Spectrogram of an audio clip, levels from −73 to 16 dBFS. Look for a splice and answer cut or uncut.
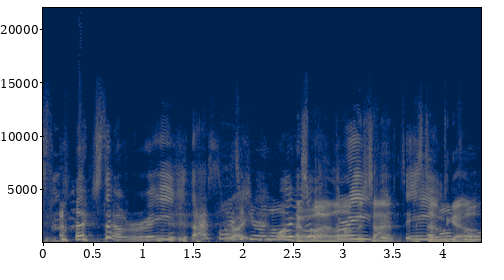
uncut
